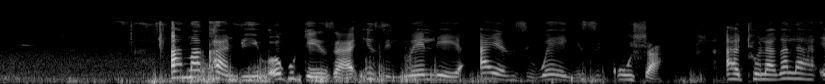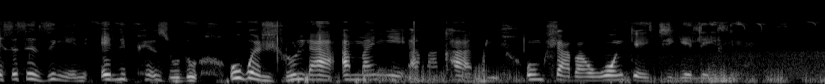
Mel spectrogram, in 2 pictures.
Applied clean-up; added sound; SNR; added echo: none; none; none; none.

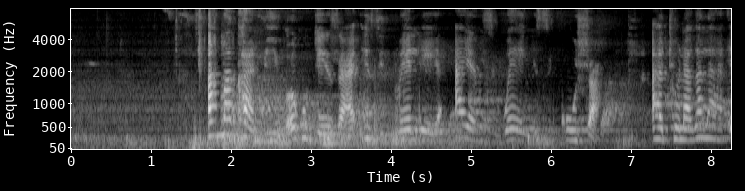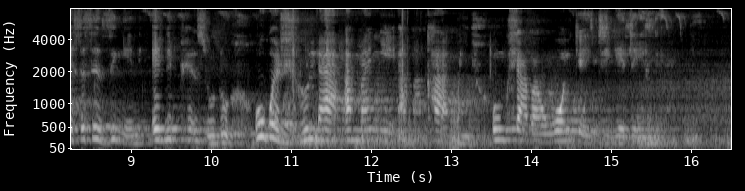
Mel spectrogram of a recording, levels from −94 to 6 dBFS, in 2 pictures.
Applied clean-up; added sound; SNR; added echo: none; none; none; reverberation time 1.0 s.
